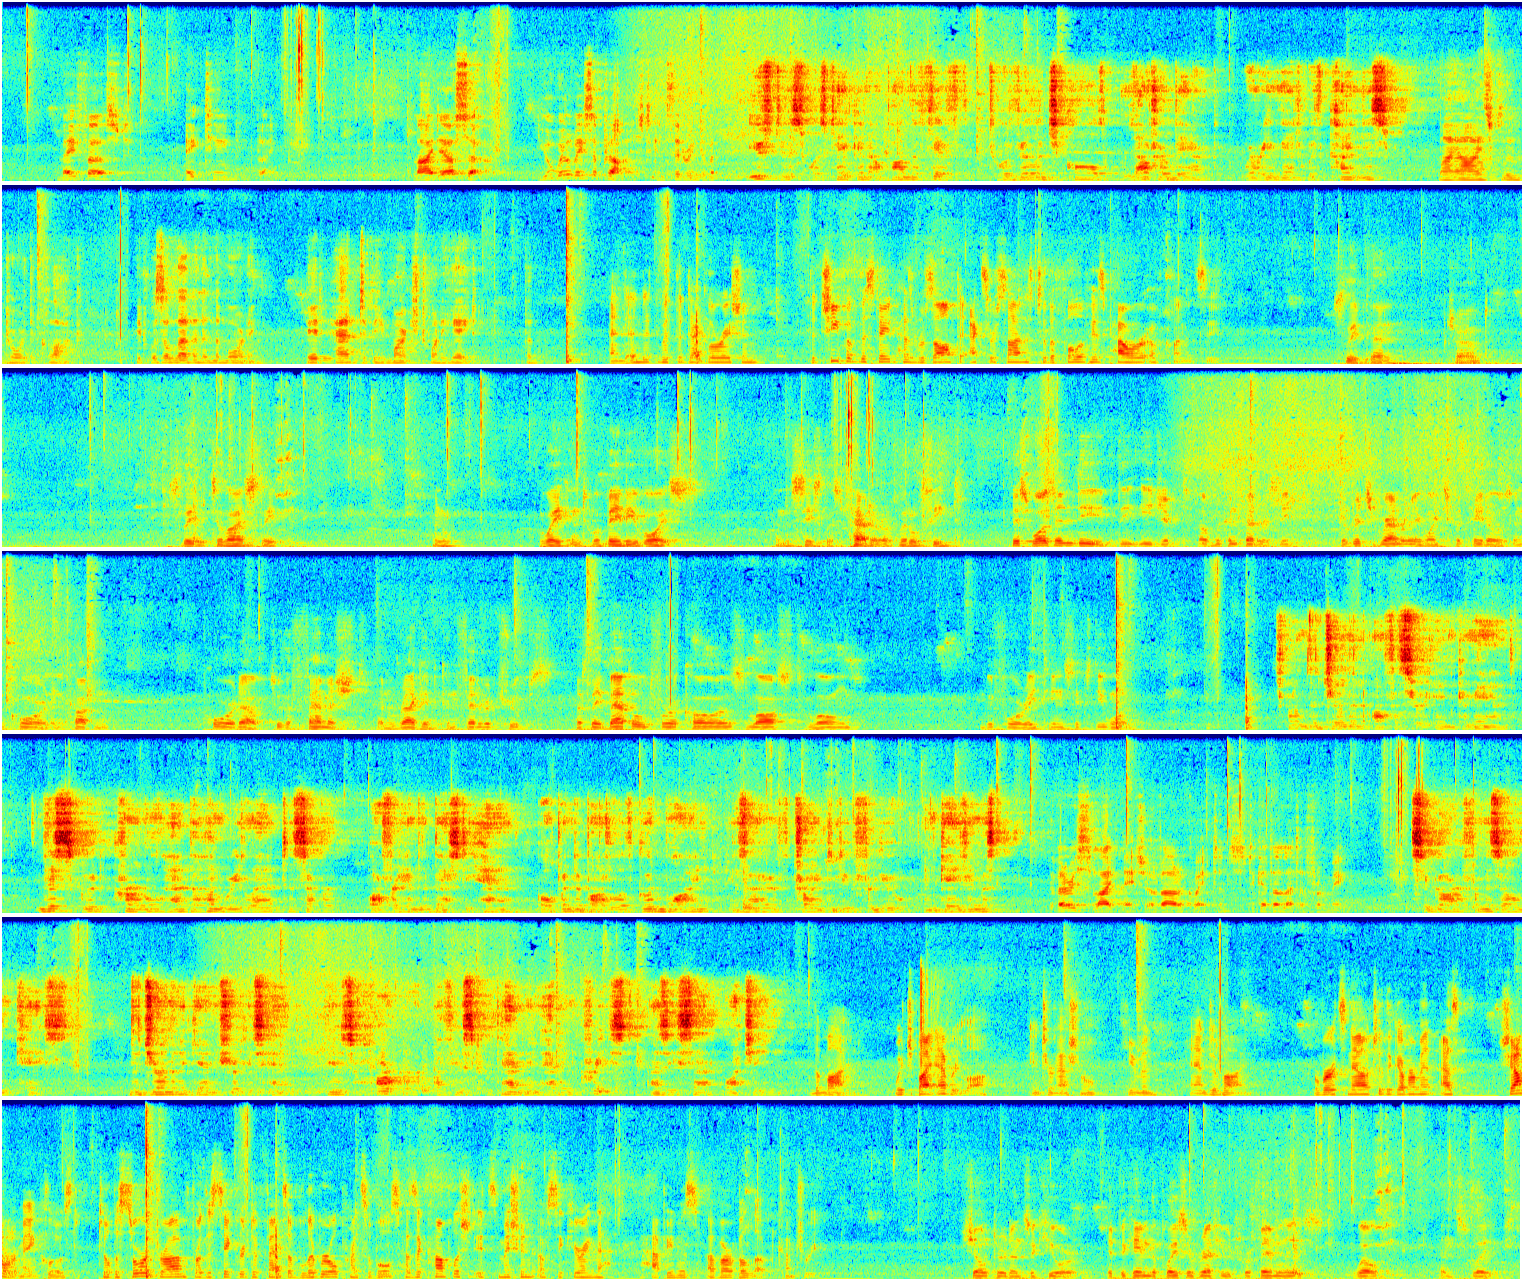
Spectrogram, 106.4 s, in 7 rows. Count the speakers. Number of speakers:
five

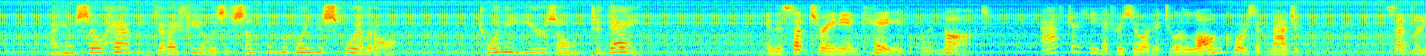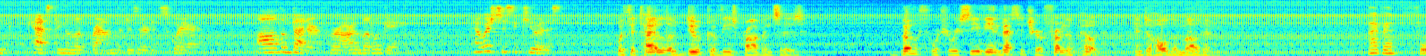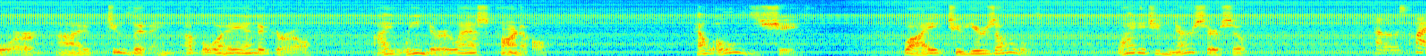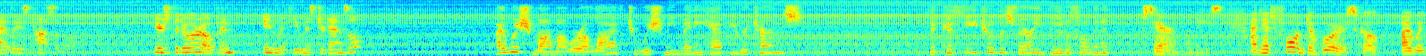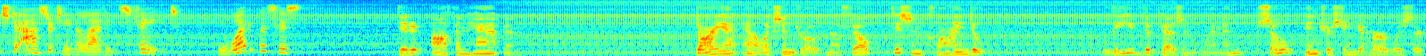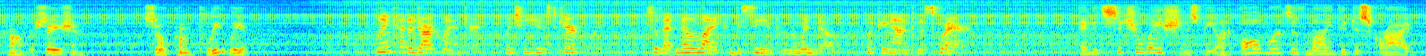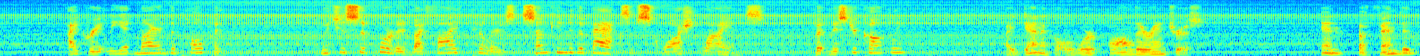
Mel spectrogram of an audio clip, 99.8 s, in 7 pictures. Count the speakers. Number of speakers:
five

